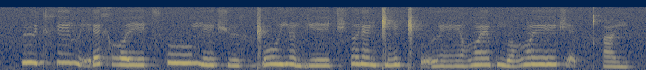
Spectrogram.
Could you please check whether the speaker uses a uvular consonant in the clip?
yes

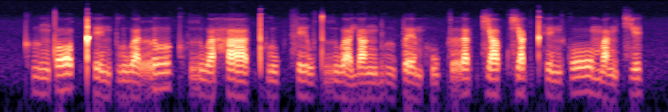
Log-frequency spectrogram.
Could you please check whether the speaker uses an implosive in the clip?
no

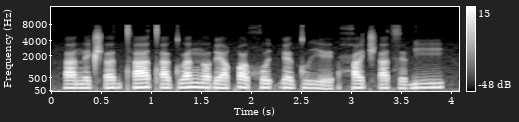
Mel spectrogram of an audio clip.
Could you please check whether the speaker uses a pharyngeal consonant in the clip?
yes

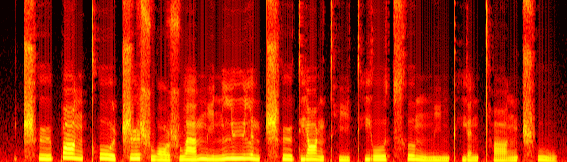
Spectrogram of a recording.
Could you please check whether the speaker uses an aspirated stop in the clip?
yes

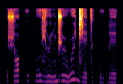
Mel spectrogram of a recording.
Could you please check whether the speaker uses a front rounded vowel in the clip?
no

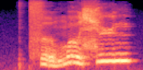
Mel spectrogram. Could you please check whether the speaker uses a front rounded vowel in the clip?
yes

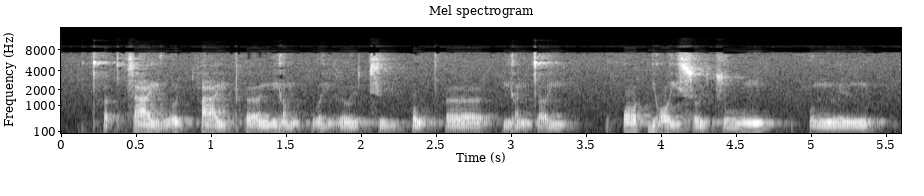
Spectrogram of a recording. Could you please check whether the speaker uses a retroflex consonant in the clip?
no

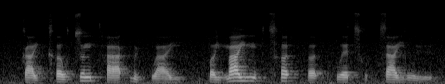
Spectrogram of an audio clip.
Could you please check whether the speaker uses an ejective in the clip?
no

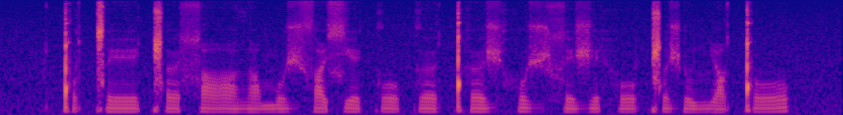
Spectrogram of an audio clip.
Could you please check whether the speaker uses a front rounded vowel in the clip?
no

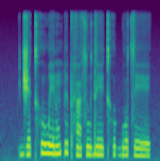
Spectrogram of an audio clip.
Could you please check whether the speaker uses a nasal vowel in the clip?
yes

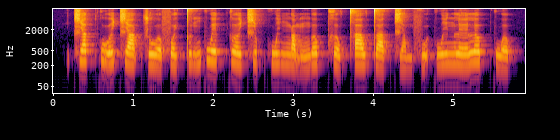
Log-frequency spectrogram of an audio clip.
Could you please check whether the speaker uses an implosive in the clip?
no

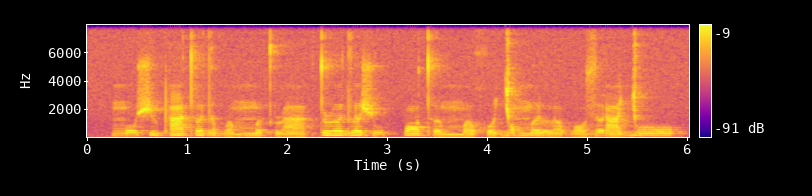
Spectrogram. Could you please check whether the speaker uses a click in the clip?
no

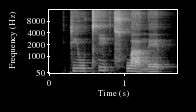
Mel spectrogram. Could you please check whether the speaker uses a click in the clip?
no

